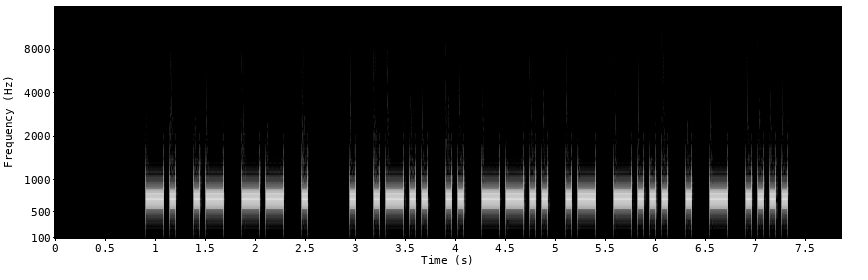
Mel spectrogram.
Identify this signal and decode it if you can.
Morse code, heard as a keyed tone, about 20 wpm, 700 Hz. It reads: NAME ELIZABETH
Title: K1USN SST QSO Practice 20wpm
